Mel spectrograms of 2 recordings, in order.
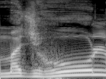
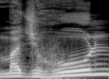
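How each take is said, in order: No difference in how they are said.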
